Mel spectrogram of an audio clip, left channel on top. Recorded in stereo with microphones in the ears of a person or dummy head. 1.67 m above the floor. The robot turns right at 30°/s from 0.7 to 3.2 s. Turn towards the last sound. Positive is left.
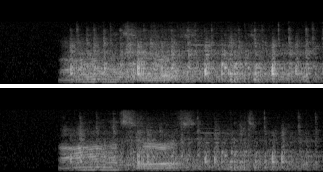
turn(degrees=-65)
